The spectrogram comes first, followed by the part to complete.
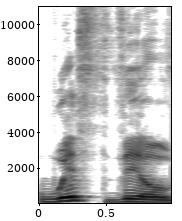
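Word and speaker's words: Wytheville: I mean that the audience, and it's Whitfield, right? I don't want to say it wrong because I know a lot of people get the name wrong. Withville, Virginia. Yes.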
